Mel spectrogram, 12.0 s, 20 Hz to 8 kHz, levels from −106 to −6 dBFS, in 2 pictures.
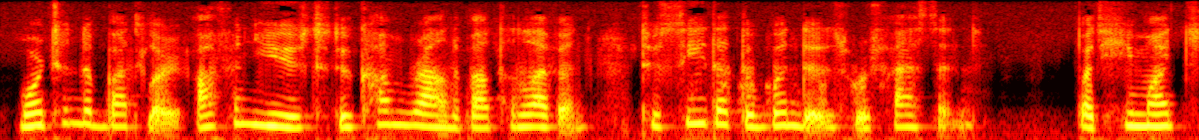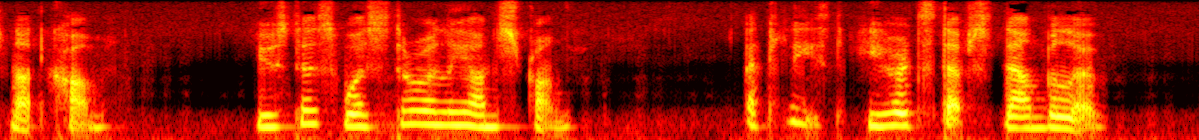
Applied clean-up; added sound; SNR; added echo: neural mask model Resemble Enhance denoiser.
